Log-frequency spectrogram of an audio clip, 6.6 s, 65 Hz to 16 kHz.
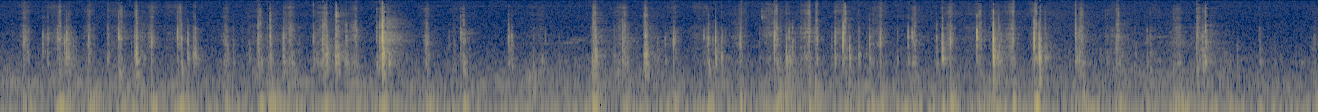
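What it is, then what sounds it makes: Plastic computer keyboard. Fingertips tap the keys of a hollow, backlit plastic gaming computer keyboard that is held and tilted, making about 27 short, bright, clicky taps at an unhurried, uneven pace. Each tap dies away almost instantly, with a sharper, louder click near the two-second mark.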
